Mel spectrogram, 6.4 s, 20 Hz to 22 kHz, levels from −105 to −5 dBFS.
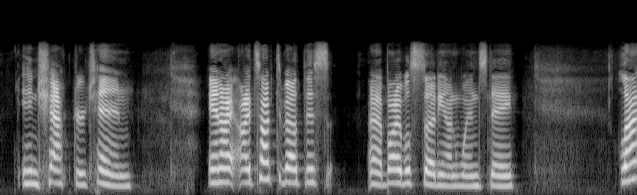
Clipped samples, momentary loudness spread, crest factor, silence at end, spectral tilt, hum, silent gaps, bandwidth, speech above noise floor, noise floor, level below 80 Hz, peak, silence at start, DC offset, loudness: under 0.1%; 13 LU; 24 dB; 0 s; -2 dB/octave; none; none; 9.2 kHz; 38 dB; -61 dBFS; -80 dBFS; 0 dBFS; 0.2 s; under 0.1%; -21 LUFS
